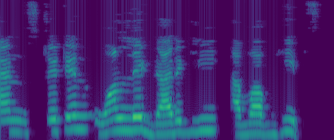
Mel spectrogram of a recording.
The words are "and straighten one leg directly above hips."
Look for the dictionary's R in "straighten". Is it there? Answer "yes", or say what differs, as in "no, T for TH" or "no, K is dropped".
yes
